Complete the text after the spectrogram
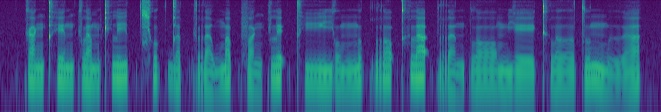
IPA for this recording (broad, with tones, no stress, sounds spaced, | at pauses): k a˧ ŋ tʰ e˧ n k l a˧ m kʰ l iː˦˥ t̚ t͡ɕʰ o˦˥ k̚ d a˨˩ t̚ k r a˩˦ w m a˥˩ p̚ f a˨˩ ŋ k l e˥˩ ʔ tʰ iː˧ j o˧ m n o˥˩ k̚ r ɔ˥˩ ʔ kʰ l a˥˩ ʔ p r a˨˩ n p l ɔː˧ m j eː˨˩ kʰ l ɤː˧ t u˥˩ n m ɯ˩˦ a̯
